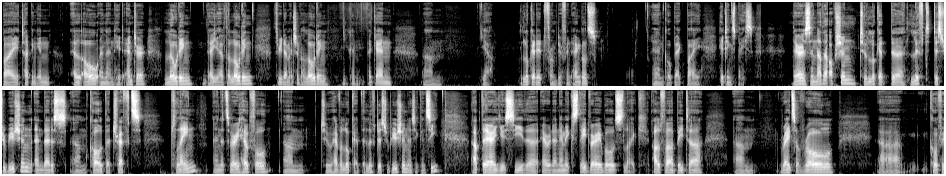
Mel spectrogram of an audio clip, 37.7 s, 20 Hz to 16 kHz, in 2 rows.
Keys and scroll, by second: 0.1-0.9 typing, 3.5 k, 3.7 Return, 5.3-7.5 typing, 13.1 space, 14.0 Return, 15.9-17.0 typing, 18.8 Return, 22.3 t, 22.9 Return.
